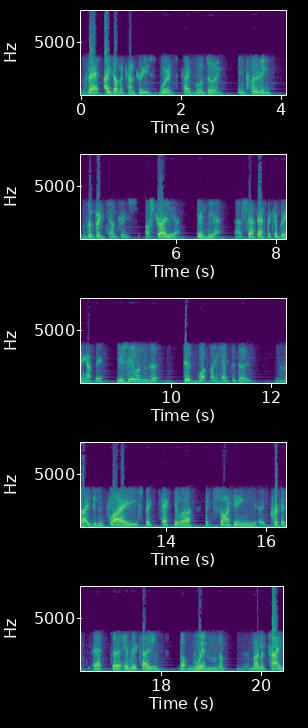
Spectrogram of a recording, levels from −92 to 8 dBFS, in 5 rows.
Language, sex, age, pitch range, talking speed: English, male, 60-79, 145-165 Hz, 125 wpm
